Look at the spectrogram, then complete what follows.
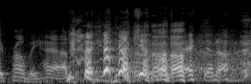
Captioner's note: laughter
